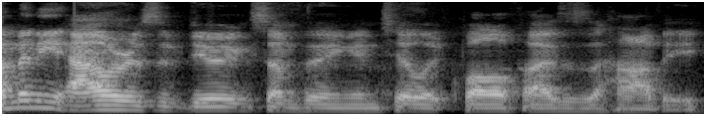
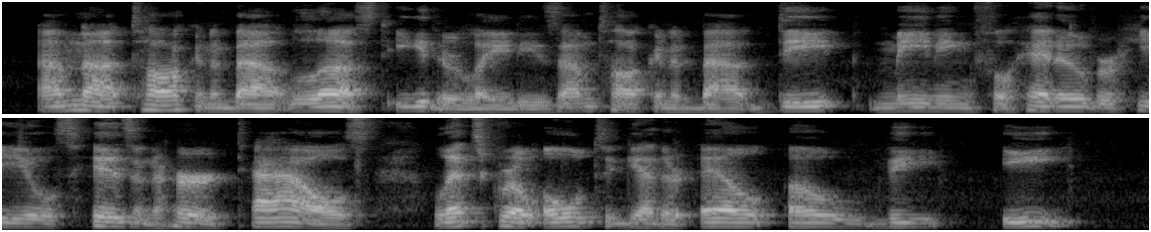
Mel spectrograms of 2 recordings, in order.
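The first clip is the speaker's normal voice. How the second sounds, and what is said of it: Matthew McConaughey impression. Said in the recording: “You are really refining your McConaughey impression.”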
